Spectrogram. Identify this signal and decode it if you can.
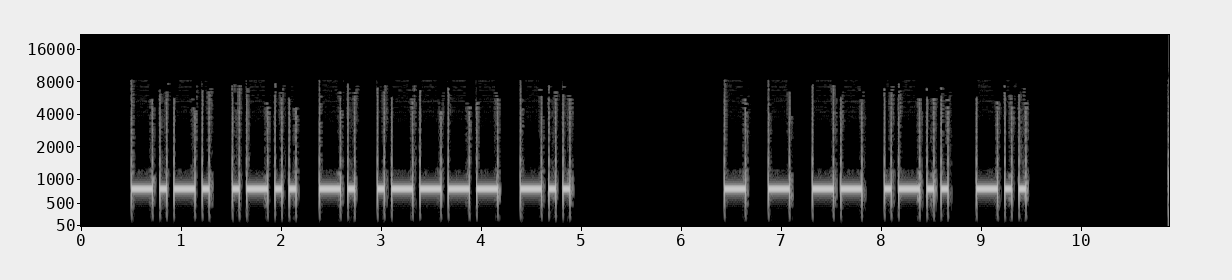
Morse code, heard as a keyed tone, about 17 wpm, 800 Hz. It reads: CLN1D TTMLD
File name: CW / DET / 1 6 1500C S A 16wpm 2635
